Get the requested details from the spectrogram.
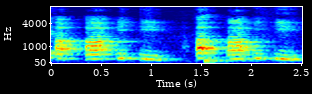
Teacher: नाक से नहीं, केवल मुंह से इनका उच्चारण होता है। जैसे अ आ इ ई, अ आ इ ई, मुंह हो रहा है, बिल्कुल नाक पे नहीं जा रहा। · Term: निरनुनासिक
